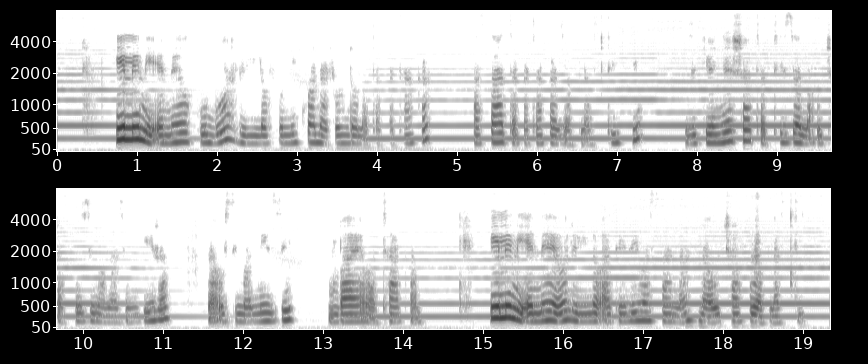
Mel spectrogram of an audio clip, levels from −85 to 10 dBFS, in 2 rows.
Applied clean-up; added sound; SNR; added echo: none; Wind instrument, woodwind instrument; 15 dB; reverberation time 0.2 s.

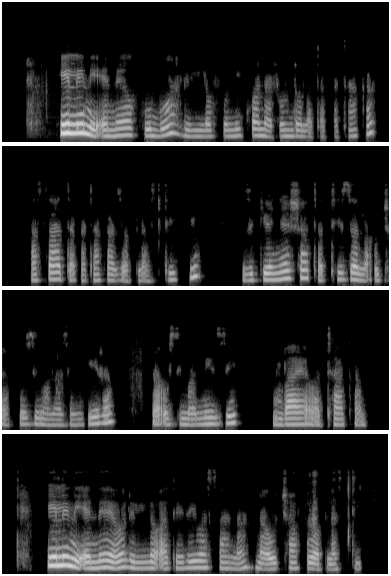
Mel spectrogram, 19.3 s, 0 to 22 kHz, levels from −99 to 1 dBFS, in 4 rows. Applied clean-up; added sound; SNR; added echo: none; none; none; none.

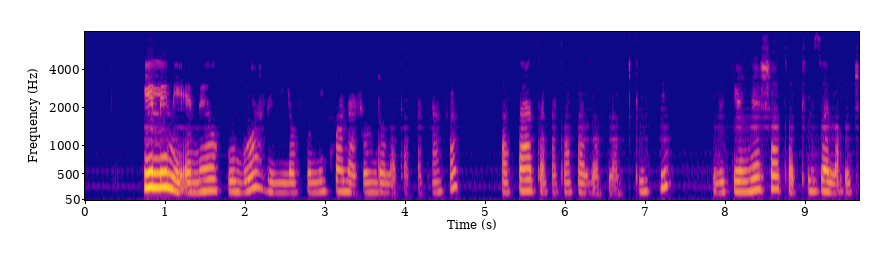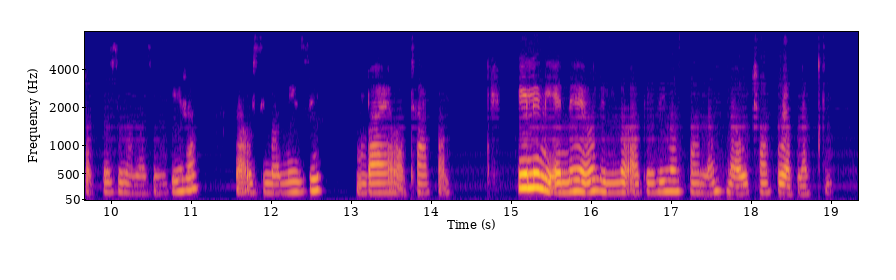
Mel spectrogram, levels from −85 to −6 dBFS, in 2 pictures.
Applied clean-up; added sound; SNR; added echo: neural separator model SepFormer DNS4.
